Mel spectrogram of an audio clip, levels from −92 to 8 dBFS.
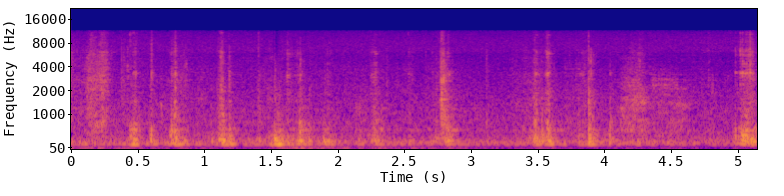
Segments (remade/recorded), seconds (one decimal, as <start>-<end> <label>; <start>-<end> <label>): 0.0-1.5 remade; 1.5-4.0 recorded; 4.0-5.1 remade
